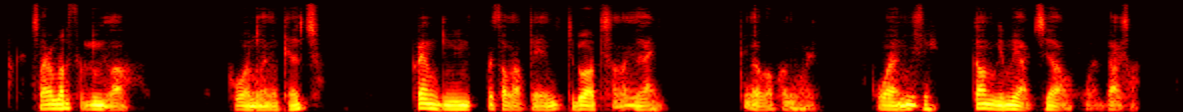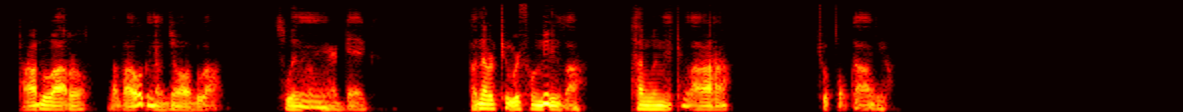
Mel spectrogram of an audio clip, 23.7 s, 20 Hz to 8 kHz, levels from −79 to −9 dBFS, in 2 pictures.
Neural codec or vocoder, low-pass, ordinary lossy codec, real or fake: codec, 16 kHz, 0.5 kbps, FreqCodec, larger model; 7.2 kHz; none; fake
